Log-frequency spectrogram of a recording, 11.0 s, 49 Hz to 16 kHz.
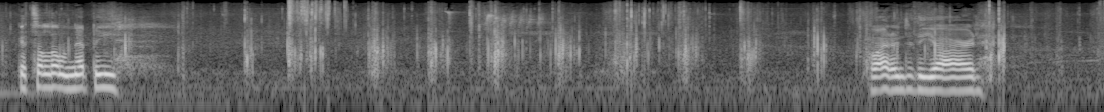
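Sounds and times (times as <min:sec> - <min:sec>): footsteps crunching on gravel: 0:00.0 - 0:11.0.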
